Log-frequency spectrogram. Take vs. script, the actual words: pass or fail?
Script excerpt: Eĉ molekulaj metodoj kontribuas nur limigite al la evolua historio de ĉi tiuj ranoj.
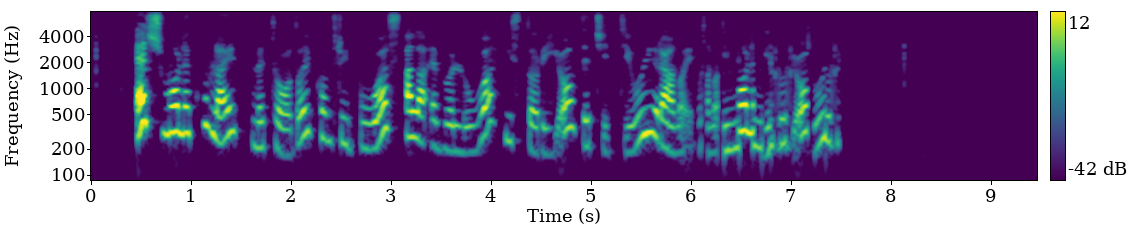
fail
